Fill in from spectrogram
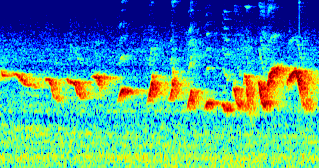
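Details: Loud, lively White-rumped shama song: rapid, fluty slurred notes tumbling up and down, about three or four per second, each phrase run closely into the next.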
